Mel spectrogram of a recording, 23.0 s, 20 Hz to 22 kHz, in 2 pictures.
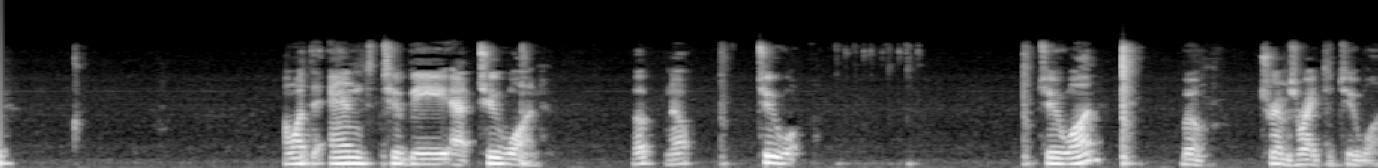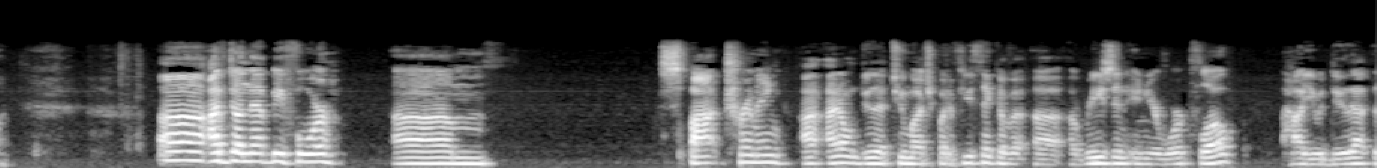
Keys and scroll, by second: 4.3 KP_1, 5.9 KP_2, 6.8 KP_0, 9.2 Home, 19.0 super+z.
